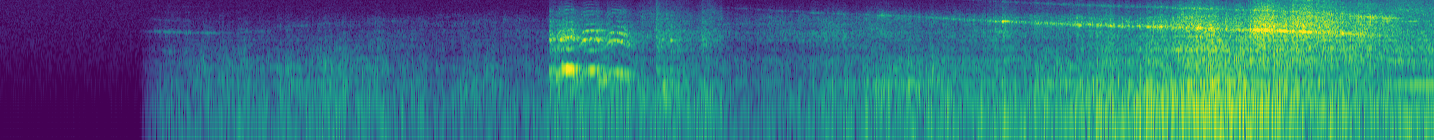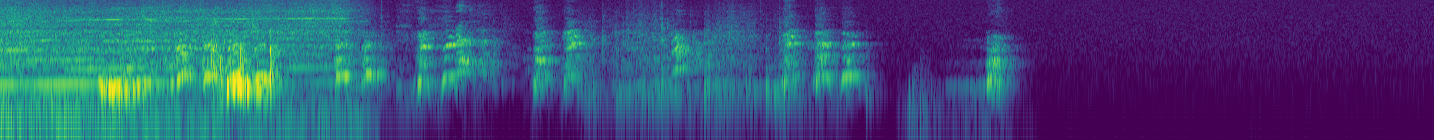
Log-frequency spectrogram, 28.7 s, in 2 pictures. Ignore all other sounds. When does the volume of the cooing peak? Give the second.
17 s.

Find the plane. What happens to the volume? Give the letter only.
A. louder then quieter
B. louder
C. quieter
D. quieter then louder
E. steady
A.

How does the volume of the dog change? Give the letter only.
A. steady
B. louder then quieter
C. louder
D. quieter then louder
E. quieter
E.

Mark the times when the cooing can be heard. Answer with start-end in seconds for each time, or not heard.
5.5-7.2, 15.3-17.1.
